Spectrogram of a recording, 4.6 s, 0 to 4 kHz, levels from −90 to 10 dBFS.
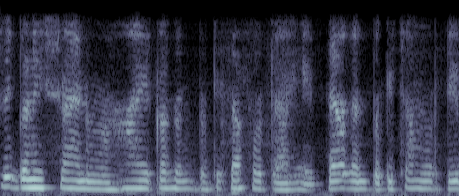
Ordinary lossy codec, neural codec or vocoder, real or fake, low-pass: AAC, 32 kbps; codec, 44.1 kHz, 2.6 kbps, DAC; fake; 3.6 kHz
